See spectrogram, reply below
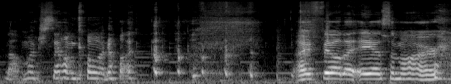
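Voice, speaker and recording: A woman's voice: sits high, steady tone, a little slow, darkish tone, faint music behind. A woman hosting a casual cooking vlog, teasing and giggling a lot. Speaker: vlog host.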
